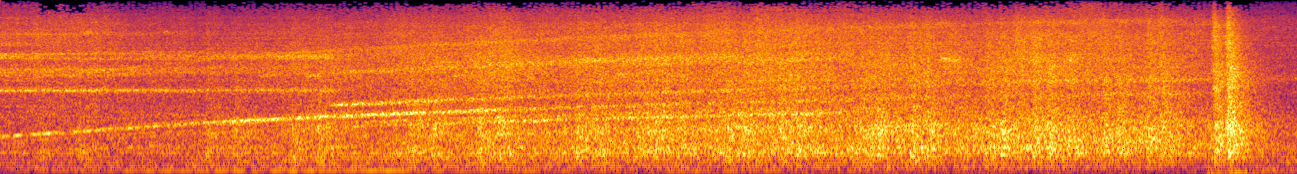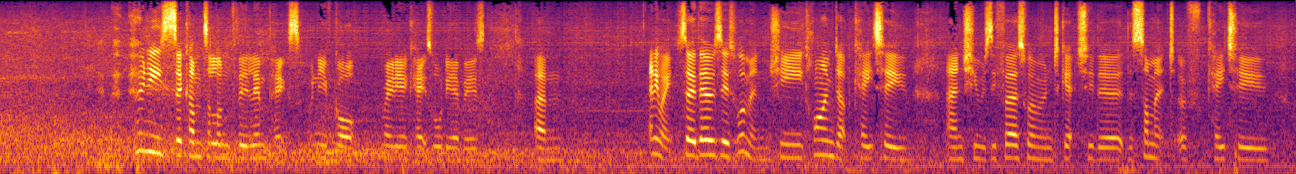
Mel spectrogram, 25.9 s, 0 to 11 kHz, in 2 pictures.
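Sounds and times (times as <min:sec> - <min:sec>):
rumble of train wheels: 0:00.0 - 0:25.9
speech: 0:14.7 - 0:18.7, 0:19.4 - 0:25.9.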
